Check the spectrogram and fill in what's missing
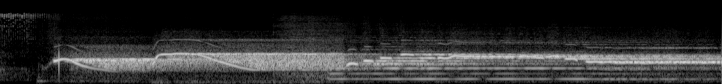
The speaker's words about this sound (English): You like a little whistler or something? I'm a little songbird.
